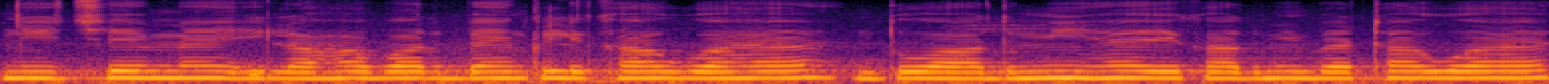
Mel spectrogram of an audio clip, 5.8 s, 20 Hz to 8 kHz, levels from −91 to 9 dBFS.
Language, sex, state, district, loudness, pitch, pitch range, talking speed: Hindi, male, Jharkhand, Deoghar, -12 LUFS, 175 Hz, 170-180 Hz, 155 wpm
